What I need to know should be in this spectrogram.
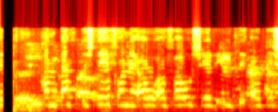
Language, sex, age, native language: Icelandic, male, 13, Icelandic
